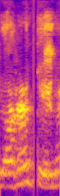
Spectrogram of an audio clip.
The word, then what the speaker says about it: Natella: Natella, es italiano, es italiano.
